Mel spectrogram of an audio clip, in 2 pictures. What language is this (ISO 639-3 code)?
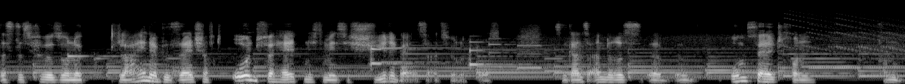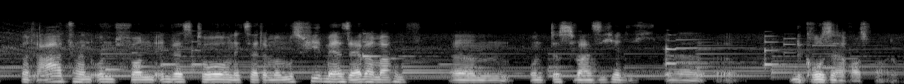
deu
